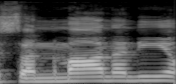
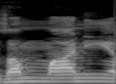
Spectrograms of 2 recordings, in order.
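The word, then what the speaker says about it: सन्माननीय: कधीही शिव्या बाहेर पडतात ज्यां शब्दांचे उच्चारण देखील पुण्यात राहून देखील चुकीचा है म ते सन्मान निय मत नाही सम्माननीय सम्मानीय म्हणतात यही उच्चारण चुकी है त्यांची भाषा सोशल मीडिया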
